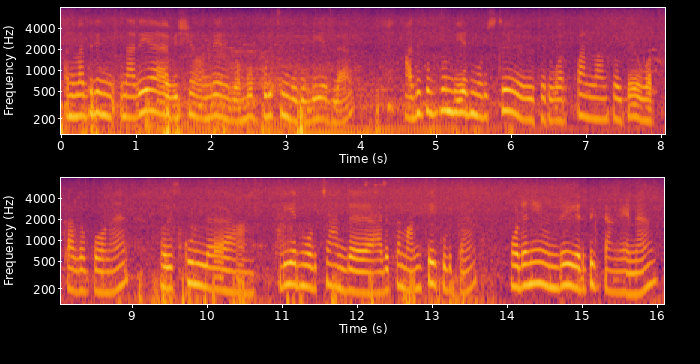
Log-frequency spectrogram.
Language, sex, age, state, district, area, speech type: Tamil, female, 18-30, Tamil Nadu, Kallakurichi, rural, spontaneous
